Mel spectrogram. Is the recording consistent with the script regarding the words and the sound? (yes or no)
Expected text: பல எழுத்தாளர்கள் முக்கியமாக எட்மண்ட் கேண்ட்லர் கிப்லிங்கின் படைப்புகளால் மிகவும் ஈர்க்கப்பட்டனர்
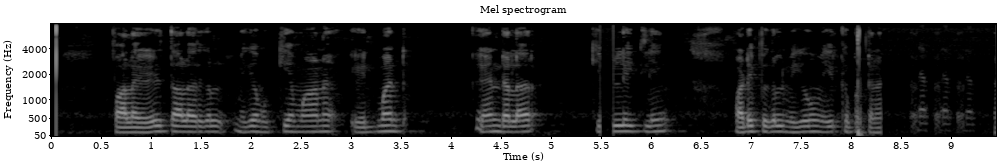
no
